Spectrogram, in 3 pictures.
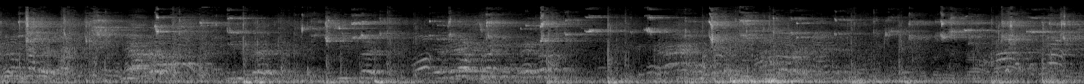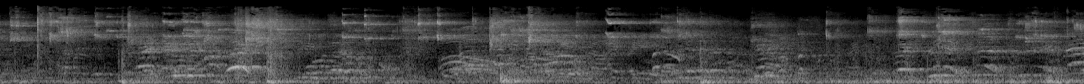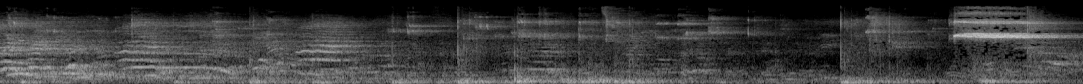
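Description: Basketball game in a gymnasium: a ball bouncing on the hardwood floor and indistinct shouts of players and spectators, echoing in the large hall.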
